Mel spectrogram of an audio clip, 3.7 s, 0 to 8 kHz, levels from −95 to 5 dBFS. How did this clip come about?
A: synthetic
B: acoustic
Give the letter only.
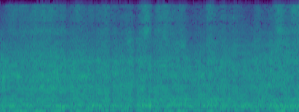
A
